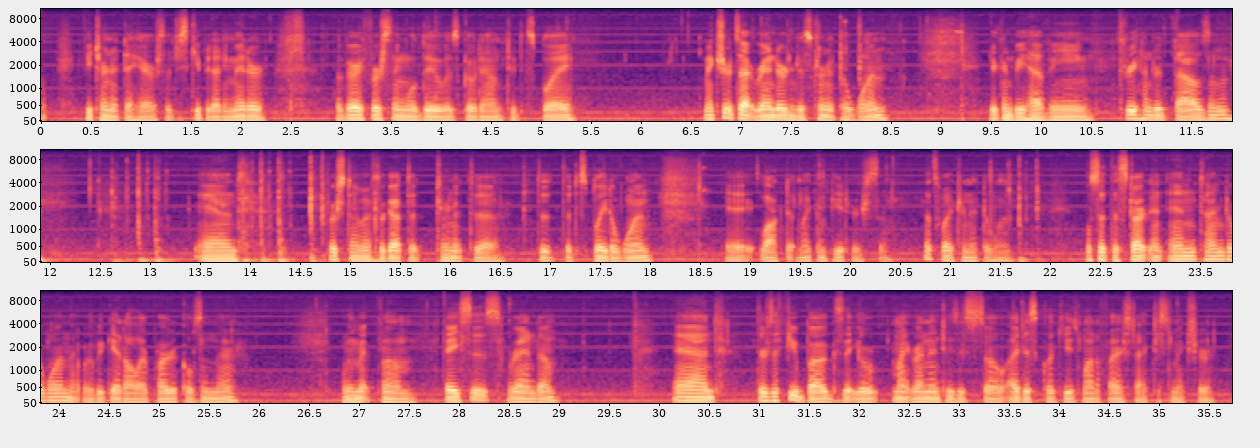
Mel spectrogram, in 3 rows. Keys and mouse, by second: 11.2-12.7 drag, 12.9 KP_0, 14.1 KP_0.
